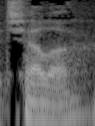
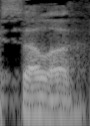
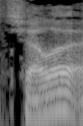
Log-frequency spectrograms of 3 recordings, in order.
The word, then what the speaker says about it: Sella: It's Italian, but originally, like, and I think it stopped with my grandparents, they would say cello. That's how, you know, like, the instrument cello, it's pronounced the same way. – Really? – Except with an A at the end.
